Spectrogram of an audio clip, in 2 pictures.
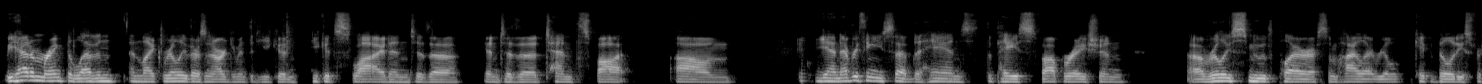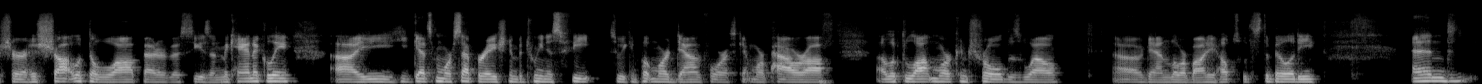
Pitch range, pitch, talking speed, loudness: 115-135 Hz, 125 Hz, 185 wpm, -25 LUFS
